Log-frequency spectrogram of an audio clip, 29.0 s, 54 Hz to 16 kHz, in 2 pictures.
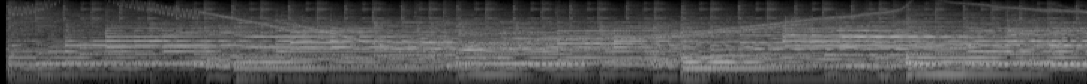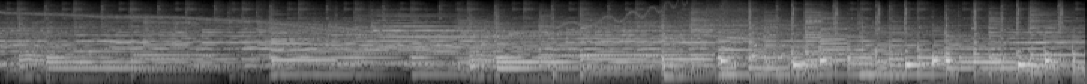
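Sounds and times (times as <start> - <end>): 
guitar playing: 0.1 - 28.9.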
